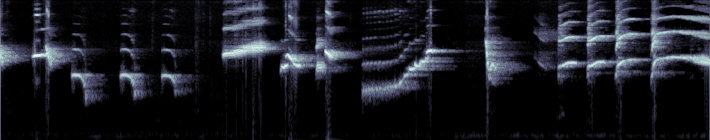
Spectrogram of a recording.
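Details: Song of an Asian pied starling used as a lure for caged starlings: spaced chirps and short downslurred notes, then a rising whistle and a closing series of ringing, evenly repeated notes.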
